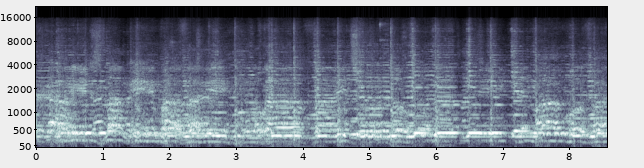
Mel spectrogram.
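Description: A Pontic lyra (three-stringed bowed kemençe) playing a running melody in steady bowed notes. Men's singing comes back in near the end.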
